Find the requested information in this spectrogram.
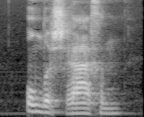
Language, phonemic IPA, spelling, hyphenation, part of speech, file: Dutch, /ˌɔn.dərˈsxraː.ɣə(n)/, onderschragen, on‧der‧schra‧gen, verb, Nl-onderschragen.ogg
- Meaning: to support (underneath)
